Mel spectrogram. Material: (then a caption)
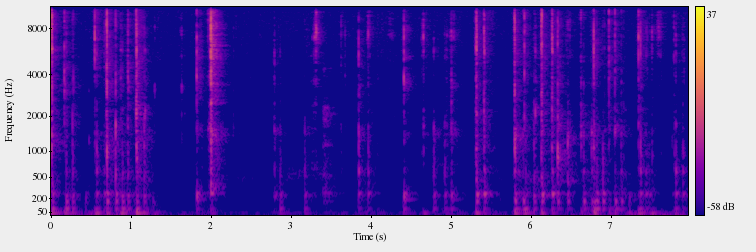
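Plastic. Fingertips of both hands tap rapidly on the black plastic keys of a MacBook Pro laptop keyboard with an aluminium body. The result is quiet, dull, low-heavy clicks in uneven bursts, with a sparser stretch in the middle before the fast typing resumes.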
